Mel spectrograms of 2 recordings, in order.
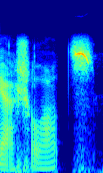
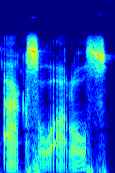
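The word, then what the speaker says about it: axolotl: dug up and these glow berries um the Asel Lots commonly mispronounced as Axel AAL um um but these and those flowers and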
